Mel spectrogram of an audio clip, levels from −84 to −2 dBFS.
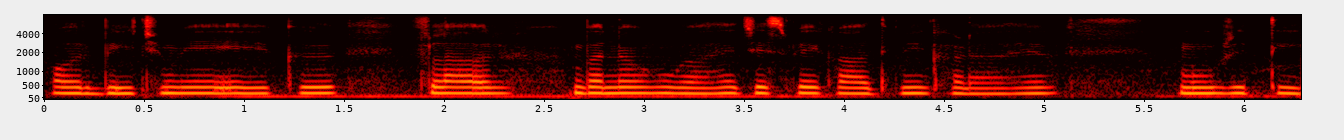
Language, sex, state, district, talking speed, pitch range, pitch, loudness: Hindi, female, Goa, North and South Goa, 150 wpm, 200-215 Hz, 210 Hz, -39 LUFS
